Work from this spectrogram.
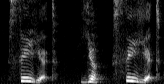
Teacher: in this case we put a little y a little ye sound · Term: linking vowel to vowel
